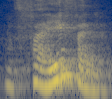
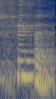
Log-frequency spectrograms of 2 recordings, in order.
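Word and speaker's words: fahefany: Pour le quart, c'est faefen ou fefen. On dit le plus fefen, même si ça s'écrit faefen.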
